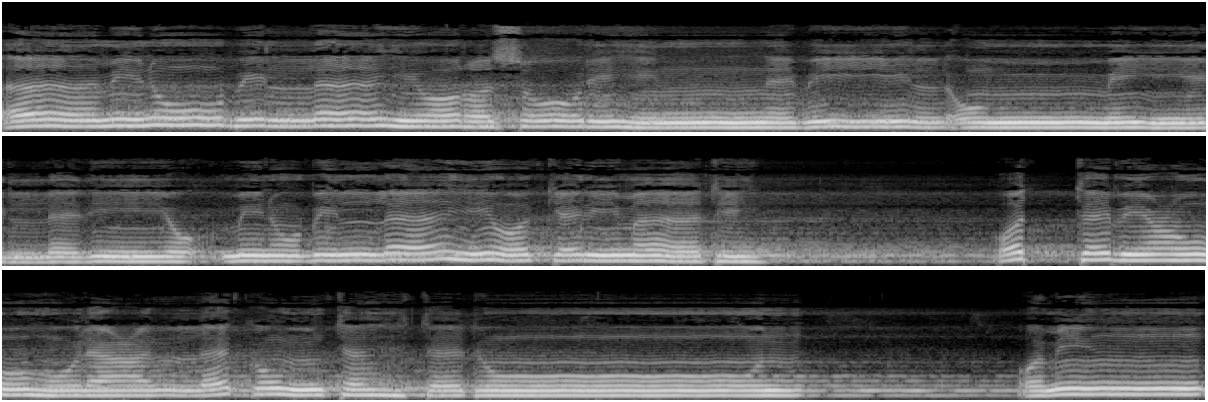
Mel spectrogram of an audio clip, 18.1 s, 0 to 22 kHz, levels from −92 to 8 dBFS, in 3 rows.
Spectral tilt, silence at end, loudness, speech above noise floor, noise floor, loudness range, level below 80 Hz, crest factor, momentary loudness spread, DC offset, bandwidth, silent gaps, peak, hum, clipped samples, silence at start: -9.5 dB/octave; 0 s; -12 LUFS; 20 dB; -31 dBFS; 3 LU; -54 dBFS; 10 dB; 12 LU; under 0.1%; 10 kHz; none; 0 dBFS; none; under 0.1%; 0 s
